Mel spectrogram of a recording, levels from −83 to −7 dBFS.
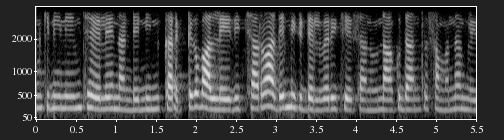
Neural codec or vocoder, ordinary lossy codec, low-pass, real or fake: none; none; 3.6 kHz; real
